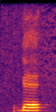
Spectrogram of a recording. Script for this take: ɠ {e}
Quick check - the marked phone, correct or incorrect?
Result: incorrect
